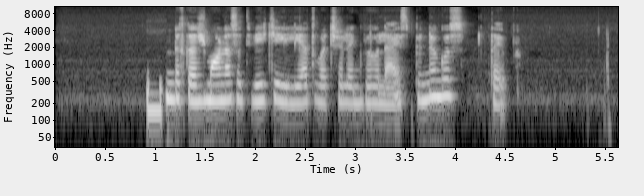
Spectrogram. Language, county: Lithuanian, Klaipėda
